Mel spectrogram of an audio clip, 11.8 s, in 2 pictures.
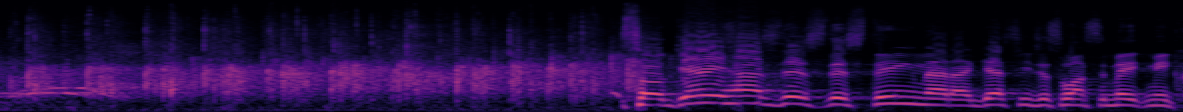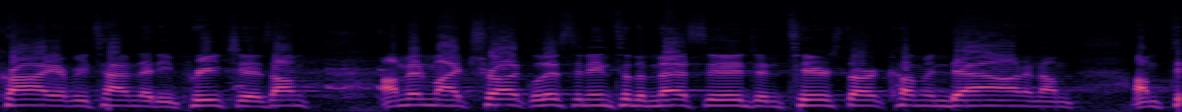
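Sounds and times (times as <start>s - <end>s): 
audience applauding: 0.0s - 3.6s
speech: 3.2s - 11.8s.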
